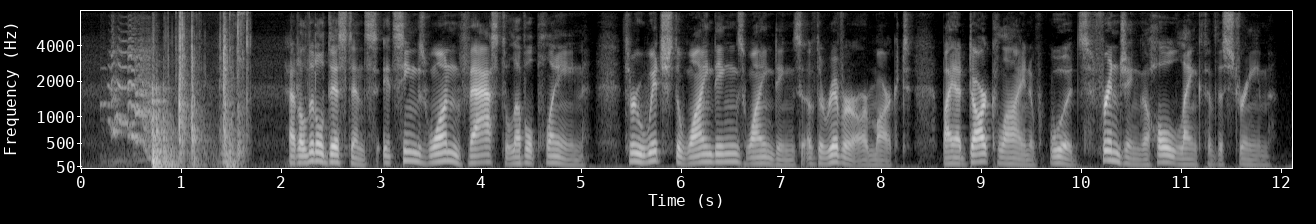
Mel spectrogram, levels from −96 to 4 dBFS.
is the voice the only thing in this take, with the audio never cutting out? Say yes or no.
no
